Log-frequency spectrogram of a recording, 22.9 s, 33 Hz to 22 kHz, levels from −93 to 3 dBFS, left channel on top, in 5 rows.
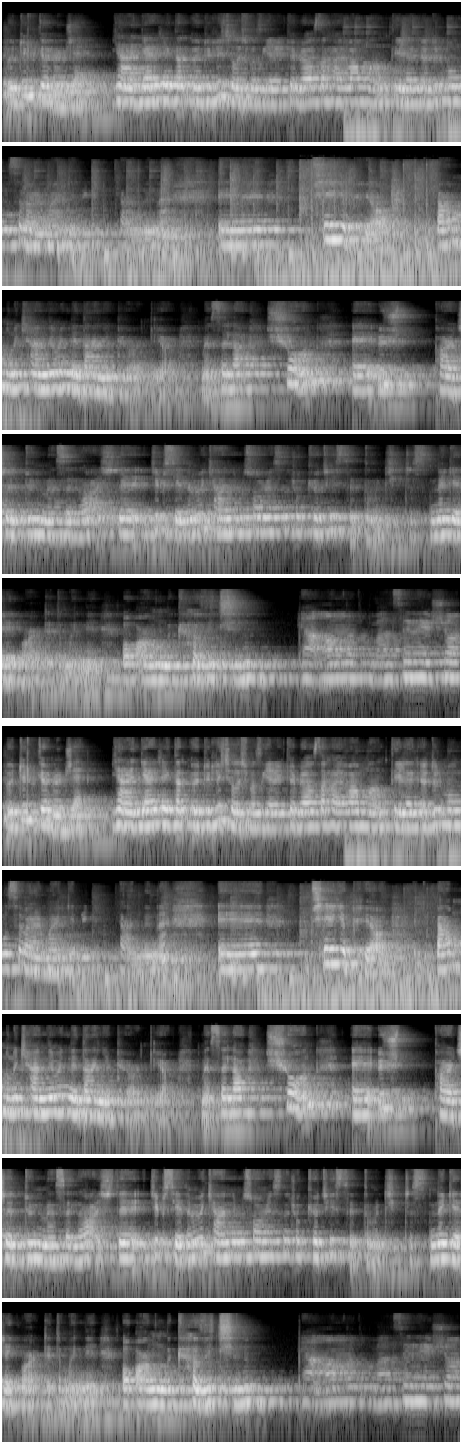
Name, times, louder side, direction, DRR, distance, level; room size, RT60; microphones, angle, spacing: voice 1, 0.0-5.5 5.8-13.1 13.5-20.9, right 2 dB, 60° right, 5 dB, 0.6 m, -20 dB
sound 1, 3.4-9.0, left 1 dB, 90° left, 0.5 m, -31 dB
voice 2, 4.8-5.3 21.3-22.9, left 2 dB, 35° left, 0 dB, 0.9 m, -26 dB
7.5 x 5.9 x 2.5 m, 1.5 s
head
